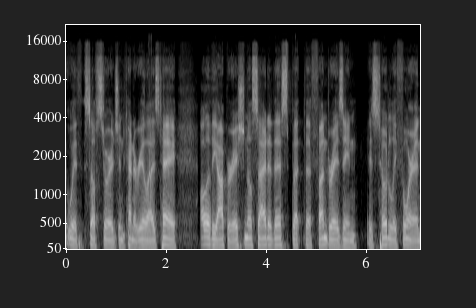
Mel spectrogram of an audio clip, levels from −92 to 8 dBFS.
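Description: At 2.69 to 2.71 s there is a skip ahead. Roughly seven tenths of a second of audio was discarded while later audio was already queued, either lost in transit or thrown out by an overflowing jitter buffer. Nothing fills the gap, and playback drops its latency by about the same amount. The speech jumps forward abruptly, with the two sides spliced almost directly together just before "of the operational side", so a chunk of the sentence is simply missing.

From 4.85 to 6.84 s a jitter buffer speed-up follows. The buffer was holding more audio than its target, so the receiver repeatedly cut out short pieces a pitch period or a few long, removing around 150 ms in total. The speech plays about 7 percent fast across that stretch while its pitch stays the same, so it sounds slightly rushed, as though the talker briefly quickened.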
